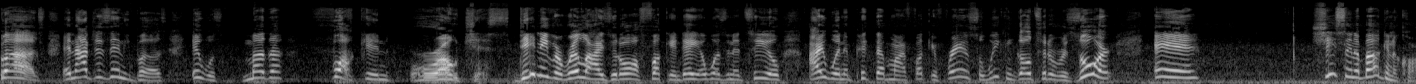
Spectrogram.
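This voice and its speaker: The speaker has an animated tone and a moderate pace. Background noise is noticeable. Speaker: motivational vlogger. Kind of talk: casual vlog monologue. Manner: loud.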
